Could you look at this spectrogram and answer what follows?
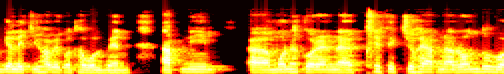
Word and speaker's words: mai: ওকে, তো হ্যাঁ, মে বানানটা ভুলে গেছি দেওয়া। সেটা হচ্ছে MA Y না, এটা হবে MAI, মে।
